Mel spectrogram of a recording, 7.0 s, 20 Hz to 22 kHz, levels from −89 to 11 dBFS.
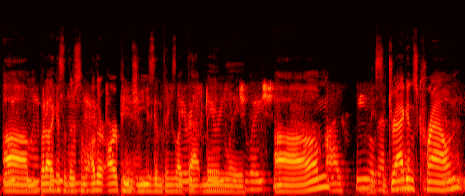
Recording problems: voice in the background; loud; throughout; 7 dB below the speech

